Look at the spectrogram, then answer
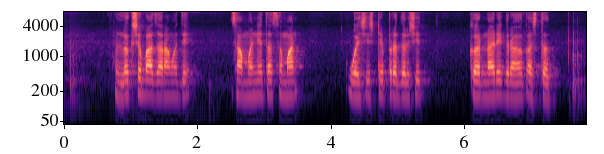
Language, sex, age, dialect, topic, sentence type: Marathi, male, 31-35, Southern Konkan, banking, statement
